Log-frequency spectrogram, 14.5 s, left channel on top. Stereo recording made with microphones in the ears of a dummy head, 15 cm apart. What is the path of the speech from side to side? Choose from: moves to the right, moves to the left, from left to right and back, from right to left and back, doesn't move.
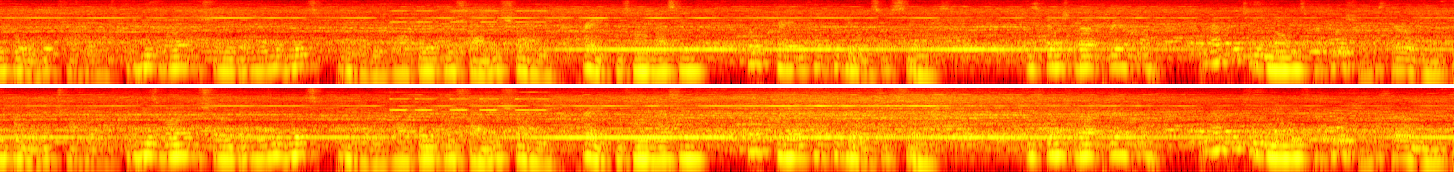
moves to the left.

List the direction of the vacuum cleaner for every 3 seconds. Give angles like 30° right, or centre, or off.
20° left, 10° left, 30° right, 10° right, 20° left.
